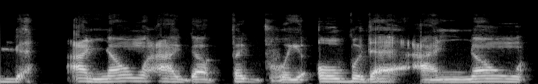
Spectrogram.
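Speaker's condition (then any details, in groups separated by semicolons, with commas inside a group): Cerebral palsy with speech impediment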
